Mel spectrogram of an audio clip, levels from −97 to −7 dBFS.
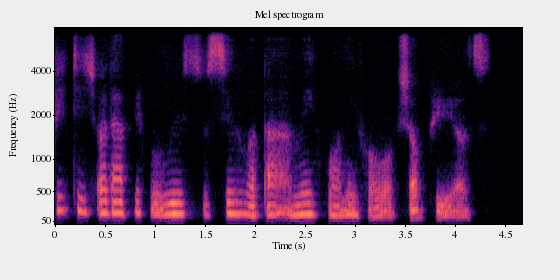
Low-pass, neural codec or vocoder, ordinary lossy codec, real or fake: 7.2 kHz; codec, 24 kHz, 0.5 kbps, DualCodec; none; fake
